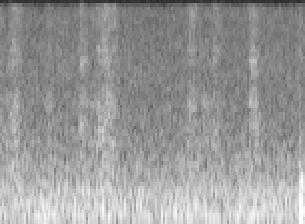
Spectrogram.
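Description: Faint strokes of a felt-tip marker writing a short figure, close to silence.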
